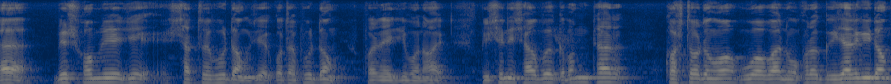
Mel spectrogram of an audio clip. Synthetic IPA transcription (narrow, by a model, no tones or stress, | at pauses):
bishɔmnizesatʰɾɯpʰuɾdɔŋzeɡɔtʰapʰuɾdɔŋpʰɔɾanajzibɔnɔɦɔj | b̥isɯnisawbɯɡɯbaŋtʰaɾ | kʰɔstɔɾdɔŋɔmuwabanukʰɔɾɔɡɯzaɾɯŋidɔŋ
